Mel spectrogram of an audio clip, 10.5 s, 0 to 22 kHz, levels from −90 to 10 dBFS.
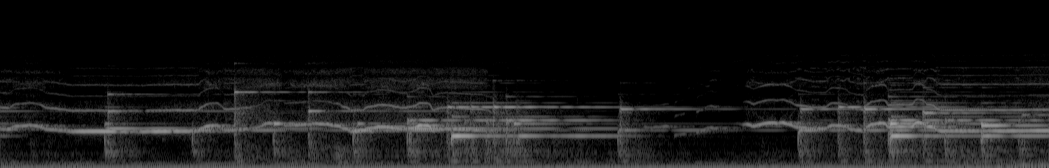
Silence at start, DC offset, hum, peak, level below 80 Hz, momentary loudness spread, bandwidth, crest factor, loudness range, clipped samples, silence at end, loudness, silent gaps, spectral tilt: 0 s; 0.1%; none; -20 dBFS; -66 dBFS; 14 LU; 11 kHz; 20 dB; 7 LU; under 0.1%; 0 s; -40 LUFS; none; -5 dB/octave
